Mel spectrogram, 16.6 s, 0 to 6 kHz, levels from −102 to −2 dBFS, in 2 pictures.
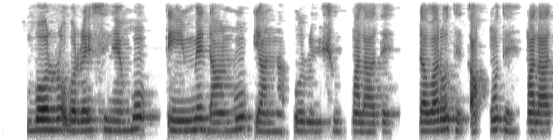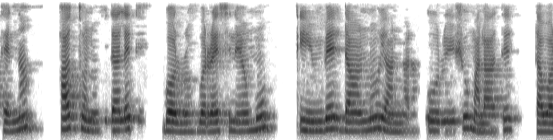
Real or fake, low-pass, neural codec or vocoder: real; 5.4 kHz; none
